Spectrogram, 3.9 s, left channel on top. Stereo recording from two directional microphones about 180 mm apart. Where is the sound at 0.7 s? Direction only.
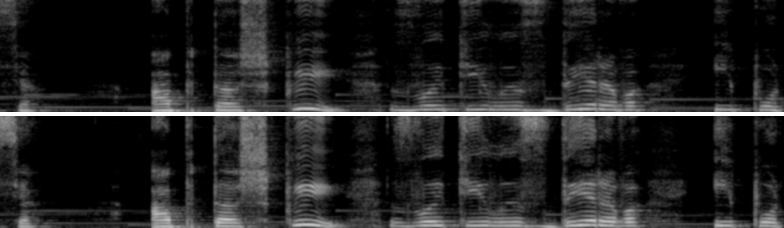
15° right (ahead or behind).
